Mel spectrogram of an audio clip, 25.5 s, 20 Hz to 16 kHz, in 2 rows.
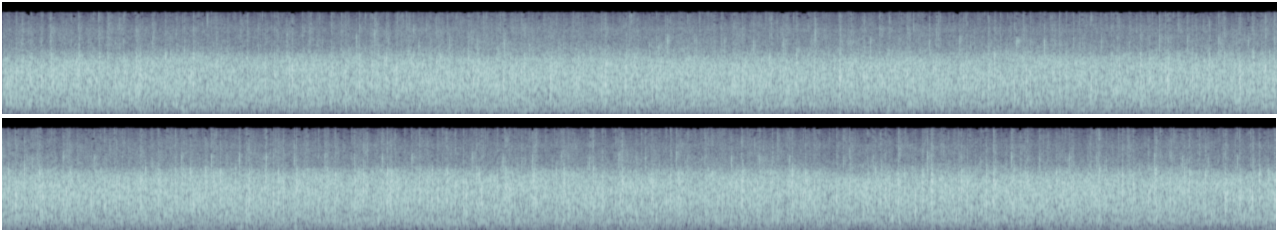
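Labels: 0.0s Loud applause from a crowd. 25.5s

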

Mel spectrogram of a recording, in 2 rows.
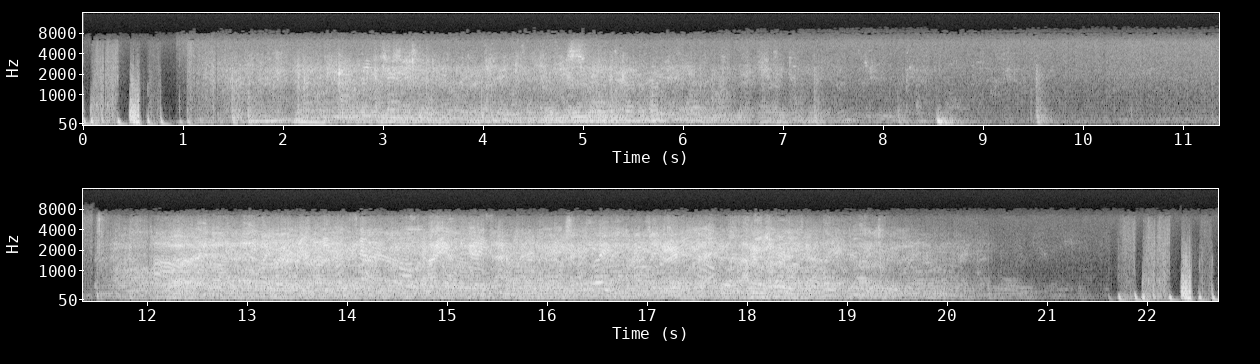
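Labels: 0.0s Soft muffled sound of cloth rubbing. 1.4s
0.0s Continuous white noise in the background. 22.7s
1.5s A large crowd is whispering continuously with reverb. 10.0s
8.5s A muffled, abrupt knocking sound, like hitting wood. 9.9s
11.5s A large crowd mumbles continuously in a low pitch with an echo. 20.7s
21.6s Soft muffled sound of cloth rubbing. 22.7s

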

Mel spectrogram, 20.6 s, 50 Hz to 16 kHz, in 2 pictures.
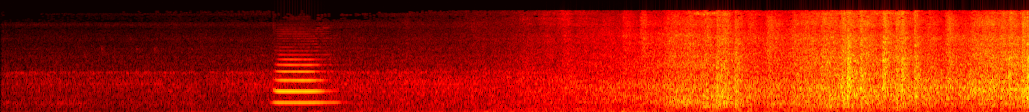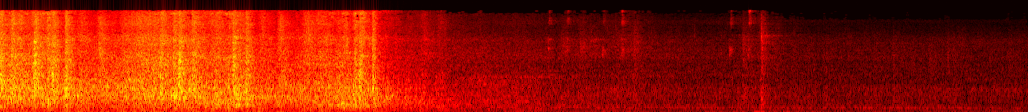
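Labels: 2.6s A horn sounds. 3.5s
3.6s A train is passing by. 20.6s

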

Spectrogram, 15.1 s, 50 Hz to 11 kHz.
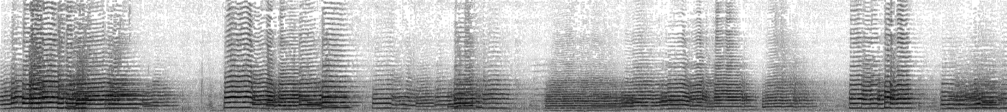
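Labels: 0.0s Trumpets are playing together out of sync. 2.9s
3.6s Trumpets are playing together out of sync. 15.1s

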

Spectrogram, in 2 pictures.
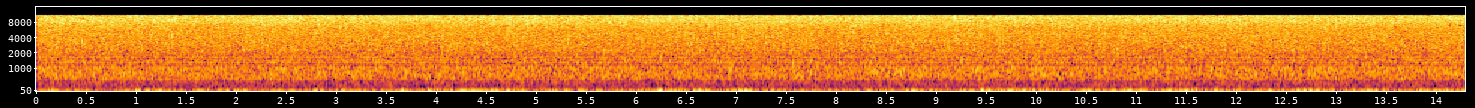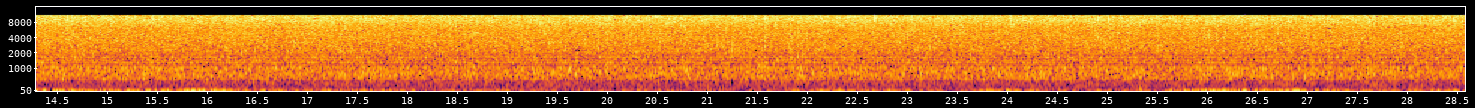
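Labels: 0.0s Water rippling. 28.6s

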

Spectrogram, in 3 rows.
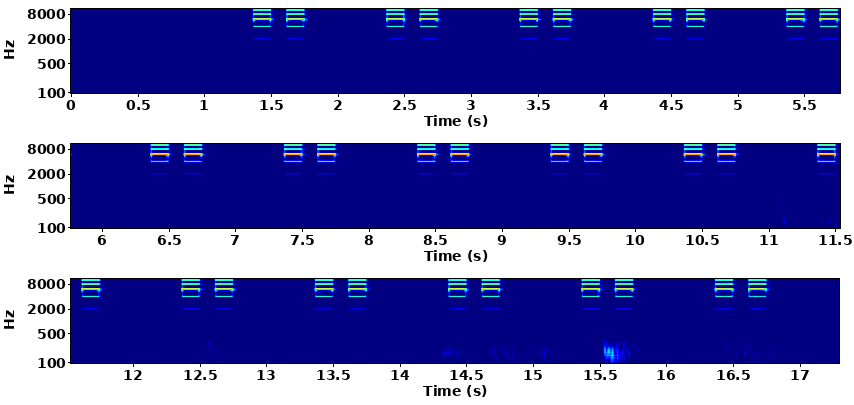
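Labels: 1.4s An alarm beeps twice loudly. 1.8s
2.4s An alarm beeps twice loudly. 2.8s
3.4s An alarm beeps twice loudly. 3.8s
4.4s An alarm beeps twice loudly. 4.8s
5.4s An alarm beeps twice loudly. 5.8s
6.4s An alarm beeps twice loudly. 6.8s
7.4s An alarm beeps twice loudly. 7.8s
8.4s An alarm beeps twice loudly. 8.8s
9.4s An alarm beeps twice loudly. 9.8s
10.4s An alarm beeps twice loudly. 10.8s
11.4s An alarm beeps twice loudly. 11.8s
12.4s An alarm beeps twice loudly. 12.8s
13.4s An alarm beeps twice loudly. 13.8s
14.4s An alarm beeps twice loudly. 14.8s
15.4s An alarm beeps twice loudly. 15.8s
16.4s An alarm beeps twice loudly. 16.8s

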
